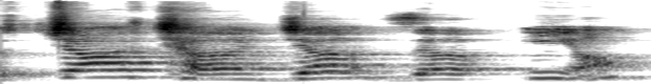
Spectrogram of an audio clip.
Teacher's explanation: च, छ, ज, ज, ञ बोलते वक्त जो साउंड है वो तालु प्रदेश में कैरम के जैसे स्ट्राइक करके वो साउंड आता है। इसीलिए ये पांच च वर्ग के व्यंजन तालु यानी कि तालव्य हुए।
